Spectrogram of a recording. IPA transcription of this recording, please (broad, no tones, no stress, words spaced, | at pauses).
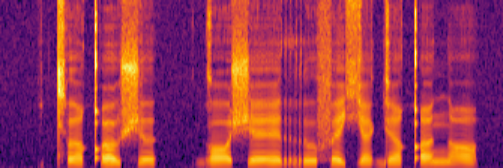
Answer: cʰʌ qʼuʃə | ɡɒʃɛː rʊfɛçæ ɡɛqʼɜnɑ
